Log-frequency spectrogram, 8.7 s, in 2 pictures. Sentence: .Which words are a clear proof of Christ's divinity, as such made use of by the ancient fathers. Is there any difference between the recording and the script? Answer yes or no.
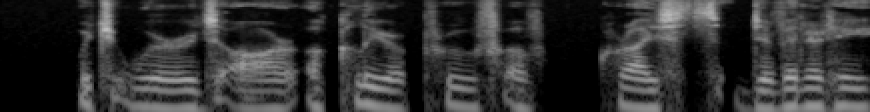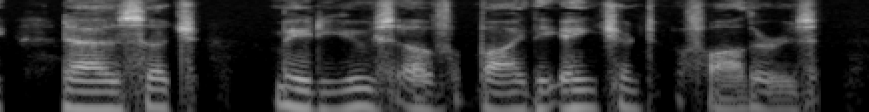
no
